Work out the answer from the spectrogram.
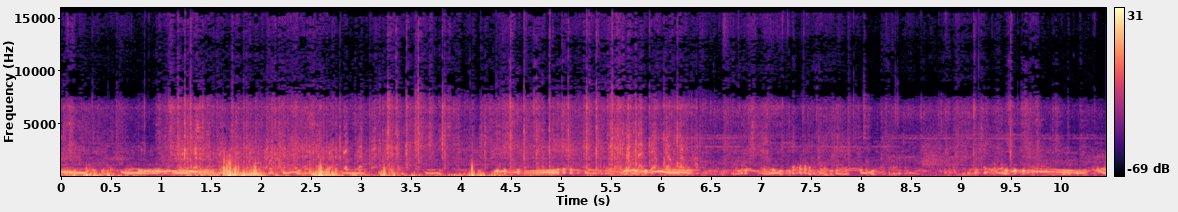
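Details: Pigeons for sale, with bursts of scraping and clattering at the start, then a run of overlapping low, rolling coos from several birds.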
